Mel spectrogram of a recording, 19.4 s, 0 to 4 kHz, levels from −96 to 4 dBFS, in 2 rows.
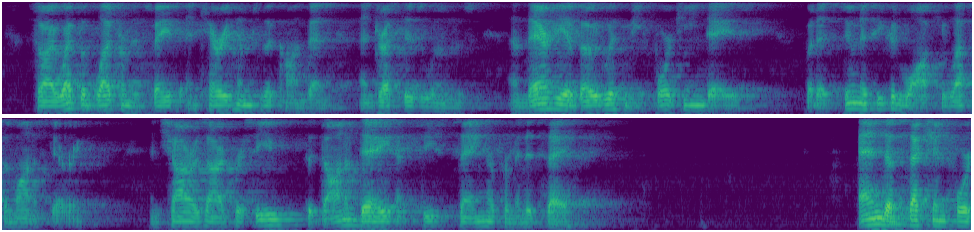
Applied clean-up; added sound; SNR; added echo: none; none; none; reverberation time 1.1 s.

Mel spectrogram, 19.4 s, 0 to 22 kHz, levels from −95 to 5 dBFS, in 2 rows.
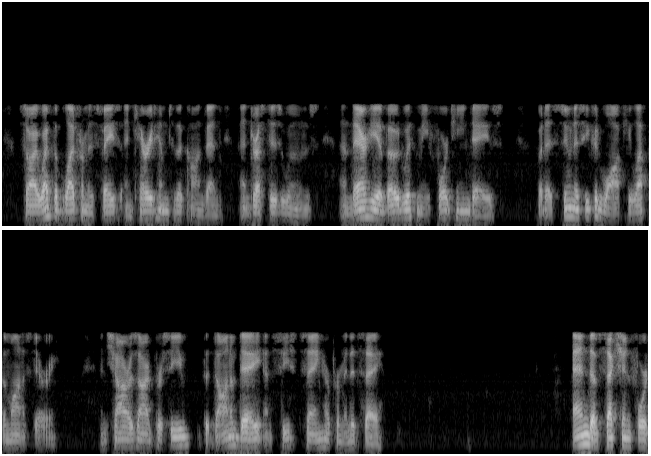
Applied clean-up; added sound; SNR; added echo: none; none; none; none.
